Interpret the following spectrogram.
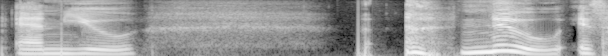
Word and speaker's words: nu: a Greek symbol it's an N Nu you new is how you pronounce that it's more or less a squiggly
